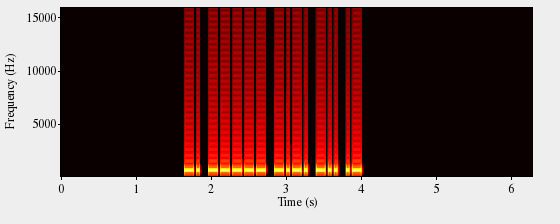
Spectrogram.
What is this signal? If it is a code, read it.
Morse code, heard as a keyed tone, about 30 wpm, 700 Hz. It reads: N0CDA
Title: USA Call Signs - 5 Characters - Repeated 3x - 30wpm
